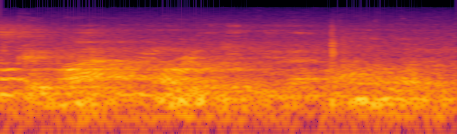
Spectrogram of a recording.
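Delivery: whispered, high reluctant reply to mom; breathy refusal. Retold or imitated. Son whispering no thanks to his mother. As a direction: brush off the offer under your breath.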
